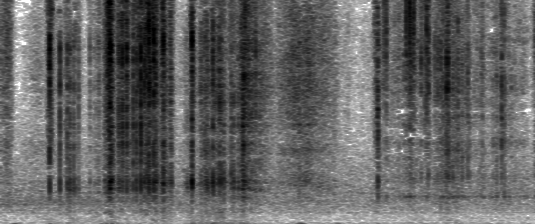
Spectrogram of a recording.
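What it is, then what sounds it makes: Plastic cup scratched. A printed, hollow plastic drinking cup is held tilted over a plastic lid while fingertips and nails rub and scratch its side. The result is a series of quiet, dry, bright scraping and rubbing bursts with very little low end and no ringing.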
